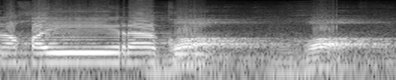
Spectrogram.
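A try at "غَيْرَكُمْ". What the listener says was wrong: Yang saya dengar tambah khairakum, artinya ntar bisa berubah. Ghairakum itu selain kamu. Tapi kalau khairakum sebaik-baik kamu, beda kan?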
